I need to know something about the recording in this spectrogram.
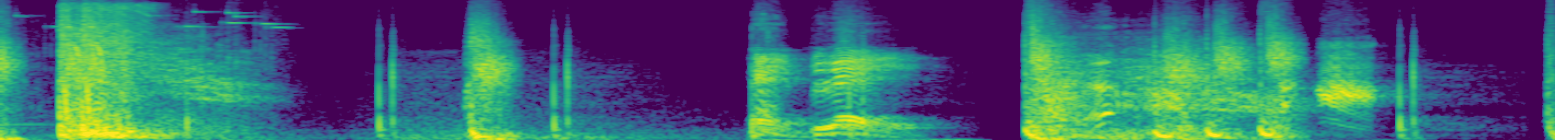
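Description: Punches and kicks thud in a video game fight.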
